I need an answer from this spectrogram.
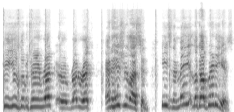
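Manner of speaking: high, mock-admiring libertarian voice; gushing libertarian. Libertarians praising their own rhetoric, in a high mock-gushing voice. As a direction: fawn over him in a high, mocking tone. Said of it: "and libertarians go".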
